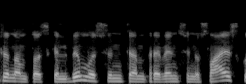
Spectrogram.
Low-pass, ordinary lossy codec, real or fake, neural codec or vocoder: 7.2 kHz; Opus, 24 kbps; real; none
